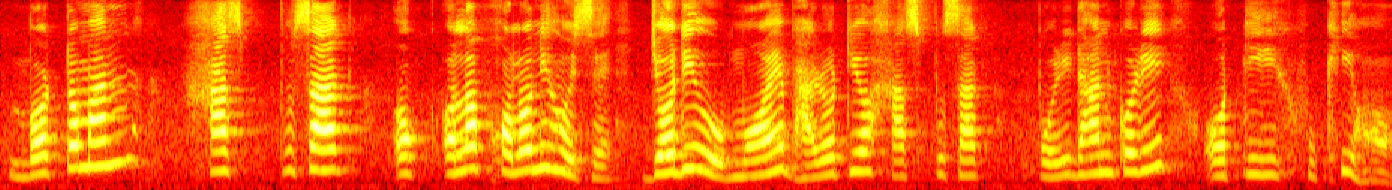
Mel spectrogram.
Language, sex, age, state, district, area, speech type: Assamese, female, 45-60, Assam, Kamrup Metropolitan, urban, spontaneous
